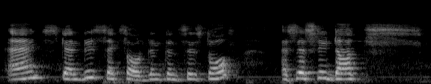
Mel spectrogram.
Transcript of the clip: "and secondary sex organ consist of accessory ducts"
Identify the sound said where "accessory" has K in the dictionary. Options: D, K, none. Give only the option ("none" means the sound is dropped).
none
